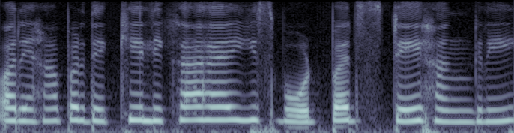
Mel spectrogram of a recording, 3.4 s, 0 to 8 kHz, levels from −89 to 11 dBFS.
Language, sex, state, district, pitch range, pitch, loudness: Hindi, female, Uttar Pradesh, Hamirpur, 270-295 Hz, 280 Hz, -17 LUFS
